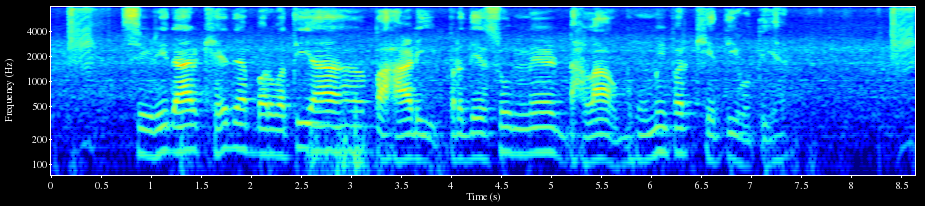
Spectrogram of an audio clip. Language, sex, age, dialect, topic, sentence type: Hindi, male, 18-24, Hindustani Malvi Khadi Boli, agriculture, statement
